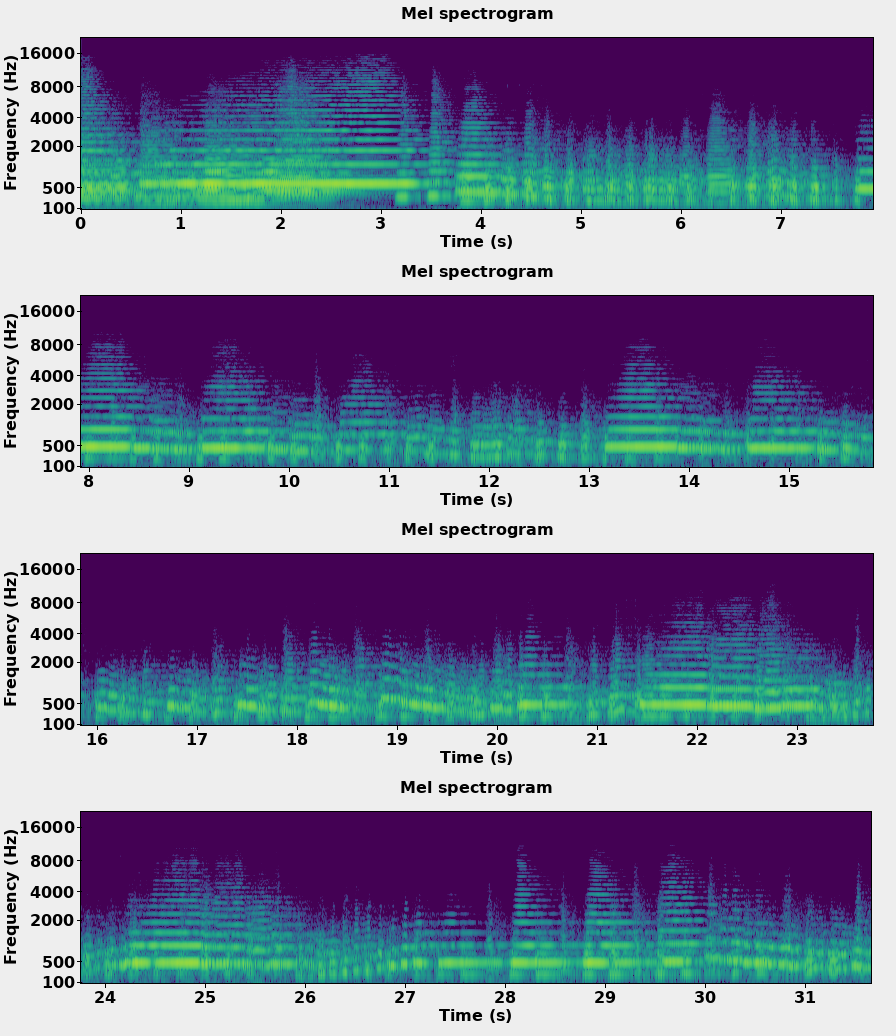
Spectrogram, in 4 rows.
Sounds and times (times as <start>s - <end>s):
French horn: 0.0s - 31.6s.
